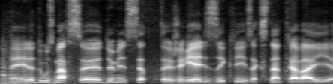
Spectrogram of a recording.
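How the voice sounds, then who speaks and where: A man's fairly low voice with a Quebec accent, bright and sharp in tone, with monotone, flat intonation. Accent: Québécois French. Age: 20s. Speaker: paraplegic former carpenter. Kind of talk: testimony. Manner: hesitant, many fillers.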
